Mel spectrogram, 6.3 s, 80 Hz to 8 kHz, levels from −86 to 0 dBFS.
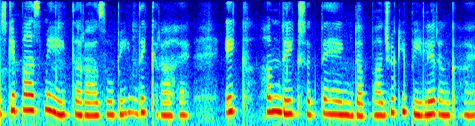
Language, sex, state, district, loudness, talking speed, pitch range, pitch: Hindi, female, Uttar Pradesh, Jyotiba Phule Nagar, -15 LUFS, 200 wpm, 270-320 Hz, 280 Hz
